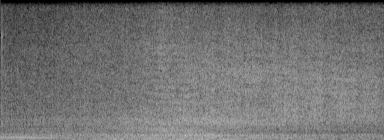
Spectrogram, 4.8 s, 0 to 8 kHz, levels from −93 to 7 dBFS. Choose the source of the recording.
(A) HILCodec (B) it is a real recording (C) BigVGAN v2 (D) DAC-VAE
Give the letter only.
B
